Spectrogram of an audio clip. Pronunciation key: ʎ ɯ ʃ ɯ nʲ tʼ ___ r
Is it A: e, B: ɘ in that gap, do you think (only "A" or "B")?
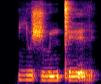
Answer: A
